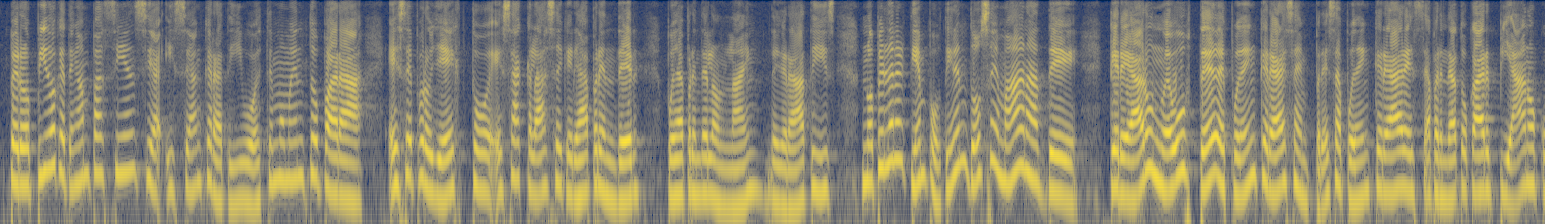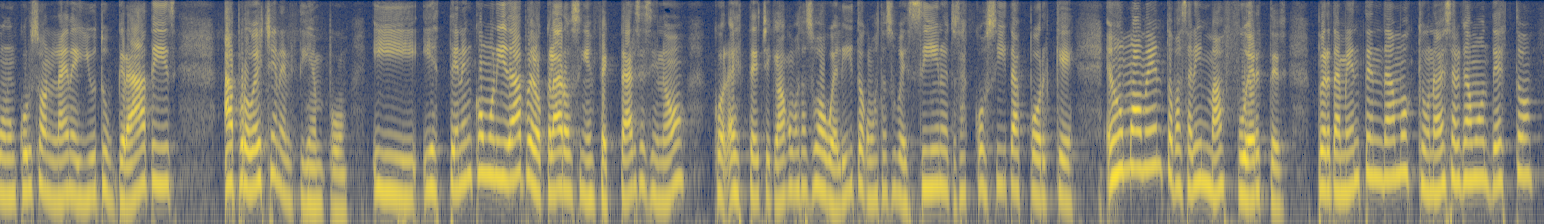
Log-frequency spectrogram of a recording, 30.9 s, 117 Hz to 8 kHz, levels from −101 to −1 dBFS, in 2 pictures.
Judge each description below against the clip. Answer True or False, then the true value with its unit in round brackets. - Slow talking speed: False (190 wpm)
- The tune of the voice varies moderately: True (4.5 semitones)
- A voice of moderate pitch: False (225 Hz)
